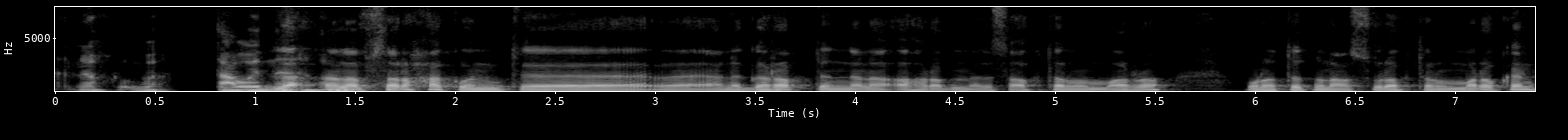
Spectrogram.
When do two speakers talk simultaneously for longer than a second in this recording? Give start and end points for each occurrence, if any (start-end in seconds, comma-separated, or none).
none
